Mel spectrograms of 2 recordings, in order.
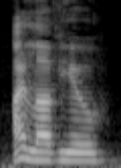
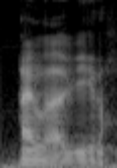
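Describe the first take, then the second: First: It sounds casually friendly and pleasant. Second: It sounds irritated and exasperated. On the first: You're nice. "you're nice" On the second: You're annoying me. "you're annoying me"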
